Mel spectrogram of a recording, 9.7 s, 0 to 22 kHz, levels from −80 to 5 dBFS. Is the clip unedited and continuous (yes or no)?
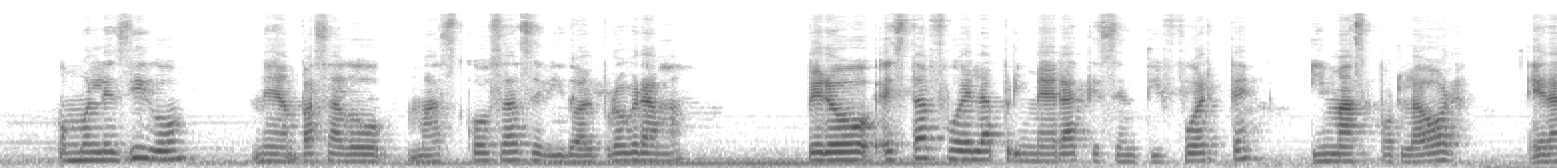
yes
